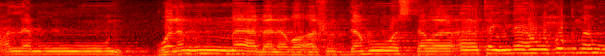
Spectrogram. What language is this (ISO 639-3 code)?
ara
